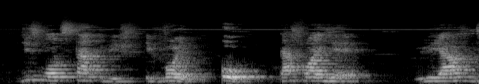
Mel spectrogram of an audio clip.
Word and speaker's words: au: The first one is O. Don't forget, in French, AU sound O.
